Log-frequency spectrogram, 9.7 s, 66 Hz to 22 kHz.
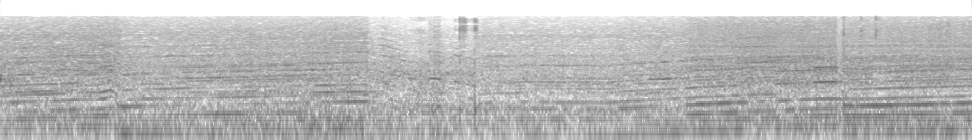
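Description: A Porsche GT4 race car in Gran Turismo 7 holds a loud, continuous engine drone through the whole stretch, pitch rising and falling with shifts during a lobby sprint race.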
